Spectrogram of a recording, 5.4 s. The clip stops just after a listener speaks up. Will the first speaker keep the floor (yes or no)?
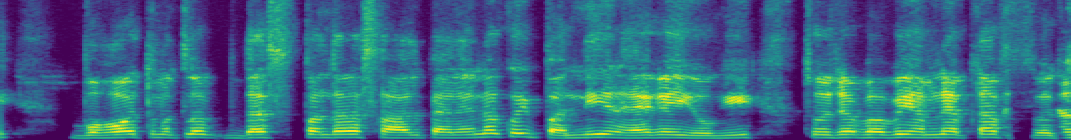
yes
